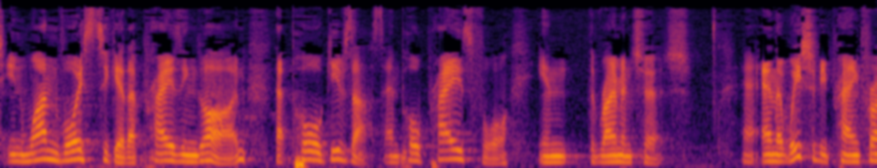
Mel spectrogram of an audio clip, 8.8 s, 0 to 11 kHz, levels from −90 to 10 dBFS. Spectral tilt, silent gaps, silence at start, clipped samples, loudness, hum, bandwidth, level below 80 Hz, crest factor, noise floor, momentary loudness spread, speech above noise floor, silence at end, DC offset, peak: -5 dB/octave; none; 0 s; under 0.1%; -20 LUFS; none; 10 kHz; -34 dBFS; 18 dB; -44 dBFS; 12 LU; 24 dB; 0 s; under 0.1%; -2 dBFS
